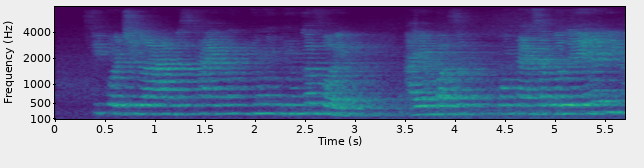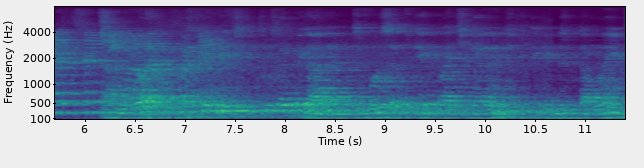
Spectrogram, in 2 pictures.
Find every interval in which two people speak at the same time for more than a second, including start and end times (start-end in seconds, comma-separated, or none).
6.1-7.4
